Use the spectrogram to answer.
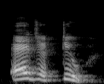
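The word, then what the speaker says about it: adjective: क्या होता है इसका, ये जो डी है ना, ये आप जो डी देख रहे हो इसका, ये क्या होता है, साइलेंट होता है। क्या होता है, साइलेंट होता है। क्या पढ़ेंगे, एडजेक्टिव, है ना, एडजेक्टिव।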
